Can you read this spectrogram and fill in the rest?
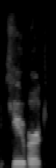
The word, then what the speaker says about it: Kubert: I say Kubert, and Ron Randall, who was one of the earliest students at the Joe Kubert School, said that I was saying it correctly.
